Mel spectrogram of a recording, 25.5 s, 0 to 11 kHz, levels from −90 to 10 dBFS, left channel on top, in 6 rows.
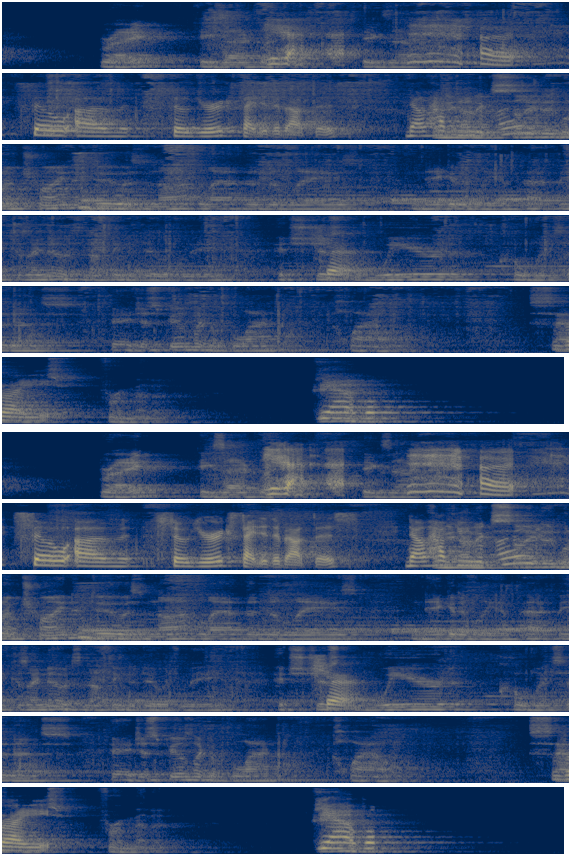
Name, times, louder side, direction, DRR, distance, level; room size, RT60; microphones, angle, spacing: voice 1, 0.7-1.1 1.5-2.1 2.7-3.4 7.0-19.2 19.5-20.1 21.0-21.7 22.0-22.5 23.6-24.1, right 1 dB, 30° right, 1 dB, 2.3 m, -42 dB
sound 1, 1.3-20.9, left 4 dB, 75° left, 4.5 m, -55 dB
voice 2, 2.0-2.6 3.0-6.9 7.3-8.3 9.1-9.2 15.1-15.4 21.1-21.6 23.6-24.1, right 6 dB, 80° right, 13 dB, 0.4 m, -30 dB
sound 2, 9.1-20.5, right 1 dB, 50° left, 3.5 m, -51 dB
12.5 x 10.5 x 9.9 m, 1.2 s
head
